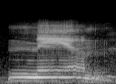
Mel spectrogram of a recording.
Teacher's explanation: extreme nasalization of the vowel when we have a word like nan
